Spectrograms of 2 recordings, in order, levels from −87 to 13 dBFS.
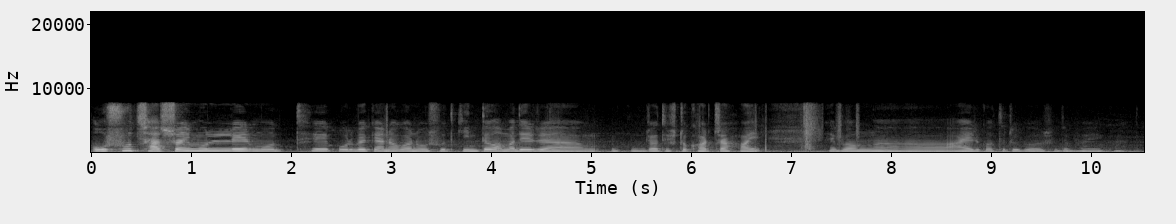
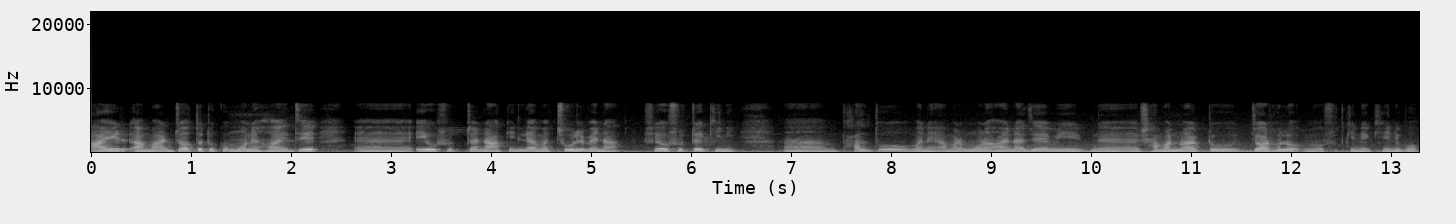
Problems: constant background noise, background conversations at intervals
